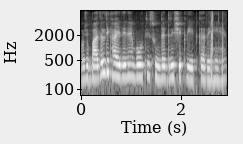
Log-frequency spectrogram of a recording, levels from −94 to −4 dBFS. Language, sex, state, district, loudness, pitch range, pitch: Hindi, female, Bihar, Lakhisarai, -17 LUFS, 175-195 Hz, 185 Hz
